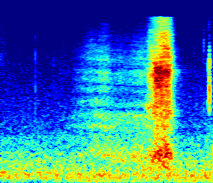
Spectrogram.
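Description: A low, quiet room, then about one and a half seconds in a single short, sharp, breathy sneeze-like burst from a man's mouth and nose.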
